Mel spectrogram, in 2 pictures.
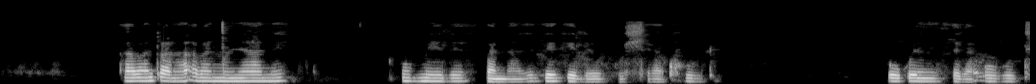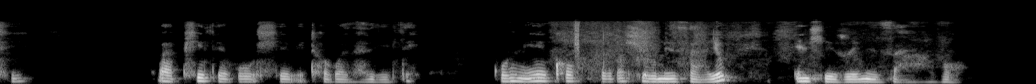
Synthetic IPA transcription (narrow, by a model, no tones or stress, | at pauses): aβantʼwanaːβaŋ͡ǀiɲanɛ | ɣumɛlɛβanaɣɛɣɛɣɛlɛɣuɬɛɣakʰuːlu | uɣwɛnd͡zʱɛlauɣutʰi | βapʰilɛɣuɬɛβɛ̰tʰɔɣɔzeɣiːlɛ | ɣuŋɛkʰɔuɣuβaɬoɣnɛzajɔ | enɬizwenizaːβɔ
